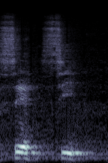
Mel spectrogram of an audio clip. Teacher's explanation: O S é pronunciado com a ponta da língua no alvéolo, que é a parte frontal do sol da boca.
